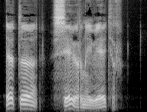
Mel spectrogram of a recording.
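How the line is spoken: Calm. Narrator (Russian): спокойно сказал

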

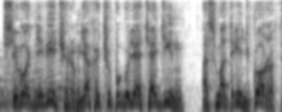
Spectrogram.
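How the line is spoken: Sharp interruption. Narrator (Russian): резко перебил его Тим

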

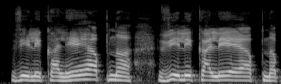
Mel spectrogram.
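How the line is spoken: Deep bass voice. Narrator (Russian): пробасил Стромболи

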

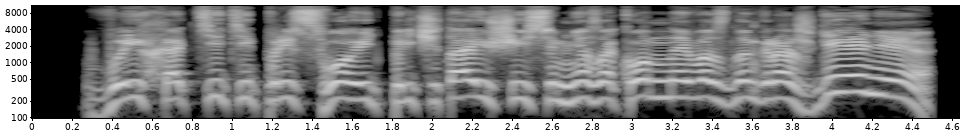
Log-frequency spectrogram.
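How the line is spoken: Yelling while struggling. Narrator (Russian): вопил Калимер, вырываясь из рук жандармов

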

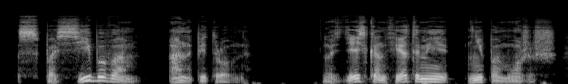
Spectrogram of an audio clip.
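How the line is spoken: Quiet, emotional. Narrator (Russian): тихо сказал летчик, и его смелые губы дрогнули

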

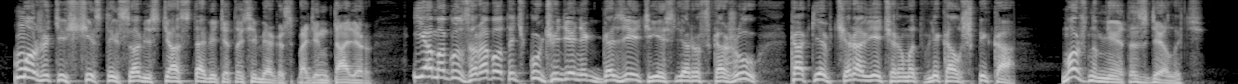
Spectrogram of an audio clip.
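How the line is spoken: Laughing. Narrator (Russian): Тим рассмеялся

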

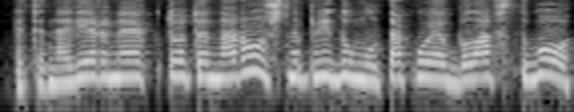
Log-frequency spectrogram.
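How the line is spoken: Shouting. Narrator (Russian): закричал Торопышка

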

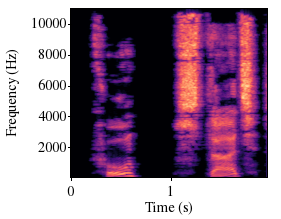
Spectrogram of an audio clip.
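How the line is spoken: Stern command. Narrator (Russian): строго приказала

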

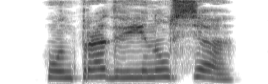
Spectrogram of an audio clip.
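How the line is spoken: Sighing. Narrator (Russian): вздохнула штопольная игла

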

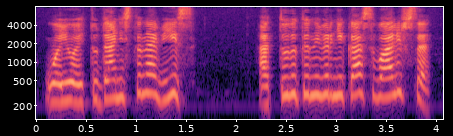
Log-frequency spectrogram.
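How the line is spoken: Sudden shout. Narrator (Russian): вдруг крикнула ему Пеппи

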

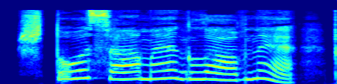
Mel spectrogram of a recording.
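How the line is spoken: Squeaky, male. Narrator (Russian): пропищал он

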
